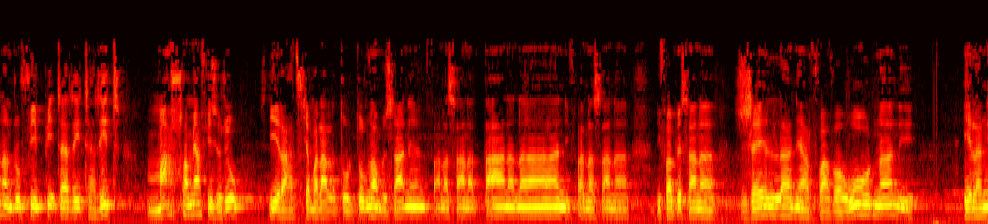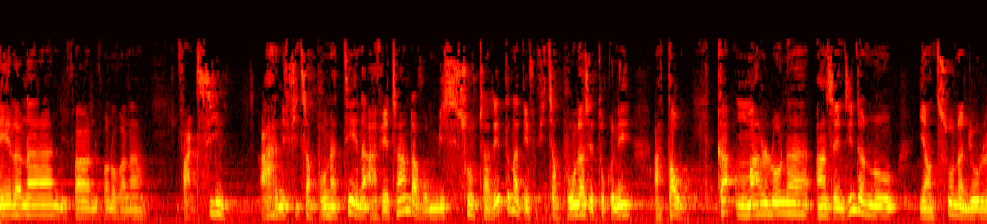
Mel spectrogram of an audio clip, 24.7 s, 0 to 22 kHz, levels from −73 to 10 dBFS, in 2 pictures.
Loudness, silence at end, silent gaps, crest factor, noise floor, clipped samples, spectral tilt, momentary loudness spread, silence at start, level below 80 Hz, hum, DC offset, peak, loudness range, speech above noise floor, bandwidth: -19 LUFS; 0 s; none; 14 dB; -38 dBFS; under 0.1%; -5.5 dB/octave; 9 LU; 0 s; -48 dBFS; none; under 0.1%; -4 dBFS; 2 LU; 20 dB; 11.5 kHz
